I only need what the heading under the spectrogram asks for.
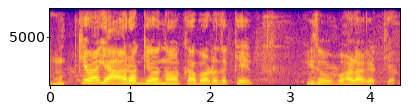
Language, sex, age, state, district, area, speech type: Kannada, male, 60+, Karnataka, Udupi, rural, spontaneous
